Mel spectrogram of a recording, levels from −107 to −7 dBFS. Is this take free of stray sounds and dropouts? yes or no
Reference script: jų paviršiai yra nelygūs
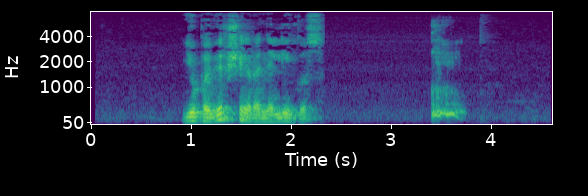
no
